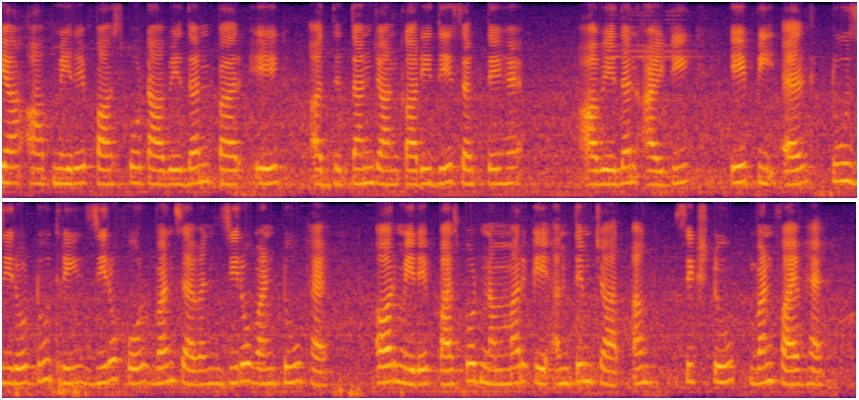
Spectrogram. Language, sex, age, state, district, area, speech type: Hindi, female, 18-30, Madhya Pradesh, Narsinghpur, rural, read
